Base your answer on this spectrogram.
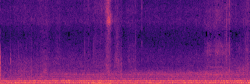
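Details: Constant buzzing drone from a robber bee gathering propolis off matchsticks, smooth and unwavering in pitch, with a faint tick or two in the background.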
